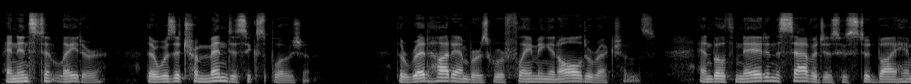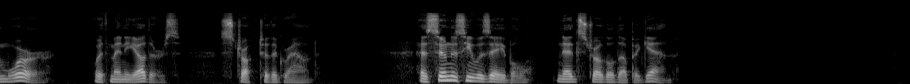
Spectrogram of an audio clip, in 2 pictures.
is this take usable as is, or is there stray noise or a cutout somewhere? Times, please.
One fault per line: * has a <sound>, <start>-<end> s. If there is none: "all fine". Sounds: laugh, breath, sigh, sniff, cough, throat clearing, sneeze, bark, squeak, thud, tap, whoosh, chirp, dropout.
all fine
